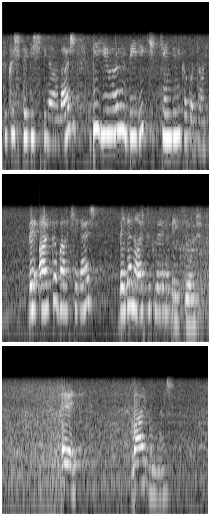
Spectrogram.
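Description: A young woman reads aloud calmly through loudspeakers outdoors.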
